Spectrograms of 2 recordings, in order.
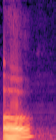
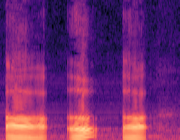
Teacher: बोलने में उच्चारण स्थान नहीं बदलता पर प्रयत्न बदल जाता है, प्रयत्न बदल जाता है ना। अ संवृत है, आ विवृत हो गया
